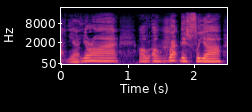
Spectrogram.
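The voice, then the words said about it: Imitated Essex accent. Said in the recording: “Essex accent ... it's a nice accent when it's not too strong”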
